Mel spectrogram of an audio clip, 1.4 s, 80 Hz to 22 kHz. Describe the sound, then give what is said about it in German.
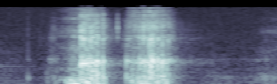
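A person imitates a pig with two quick, rough, nasal grunts in close succession, loud, with no other talking, presented as the top entry in a countdown of the coolest animal sounds of 2020. “Äh, auf Platz 1 ist selbstverständlich das Schwein. Und bitte, das Schwein.”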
